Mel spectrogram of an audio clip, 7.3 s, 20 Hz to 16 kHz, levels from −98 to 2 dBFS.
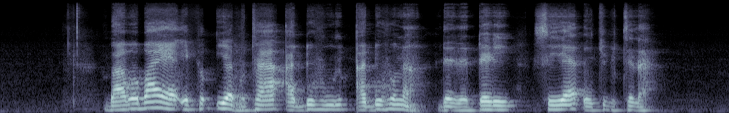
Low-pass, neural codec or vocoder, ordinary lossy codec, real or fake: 14.4 kHz; codec, 44.1 kHz, 2.6 kbps, SNAC; none; fake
